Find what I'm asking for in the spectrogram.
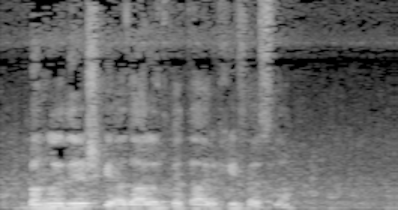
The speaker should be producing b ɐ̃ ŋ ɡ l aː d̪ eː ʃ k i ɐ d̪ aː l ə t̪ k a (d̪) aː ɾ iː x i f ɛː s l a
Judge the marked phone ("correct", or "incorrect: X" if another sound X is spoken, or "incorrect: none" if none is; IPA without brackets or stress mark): incorrect: t̪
